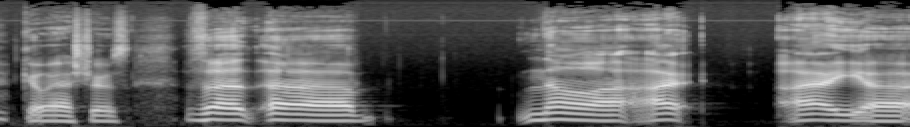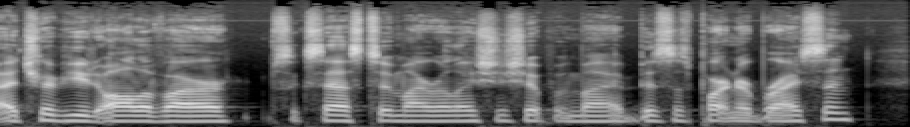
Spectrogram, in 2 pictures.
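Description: A man speaks with a Texan accent at a fairly high pitch. His intonation is monotone and flat. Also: moderate pace. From Southeast Texas (Bridge City). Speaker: architect / designer. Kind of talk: casual interview.

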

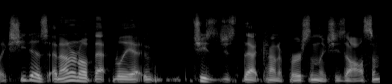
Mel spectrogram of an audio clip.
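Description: A man with a dark, mellow tone and very wide pitch swings. The sound is dry and close, with no echo. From Hawaii. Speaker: actor and TV narrator. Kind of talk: casual chat.

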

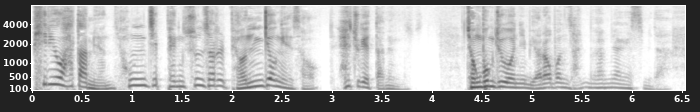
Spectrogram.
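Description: Pitch swings very widely as a man speaks at a fairly high pitch. He keeps a moderate pace against a quiet background. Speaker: investigative journalist. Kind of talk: casual chat.

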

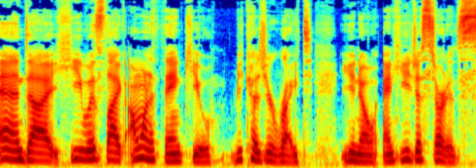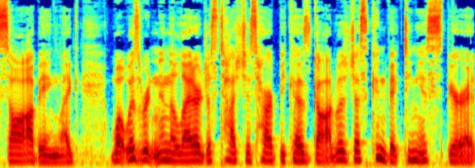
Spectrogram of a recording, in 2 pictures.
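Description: A speaker with a Canadian accent talks at a fairly quick pace, with vocal fry and ordinary pitch variation. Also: woman, fairly low pitch for a woman. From Calgary, Canada. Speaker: ministry outreach volunteer. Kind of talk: radio interview. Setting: radio studio.

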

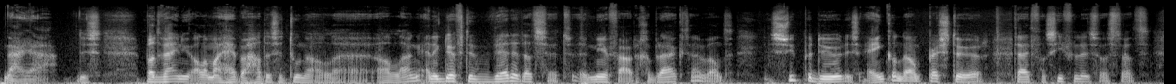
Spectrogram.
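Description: Lively intonation at a moderate pace, over noticeable background noise. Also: man. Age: 60s. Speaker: shop co-founder. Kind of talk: recorded interview.

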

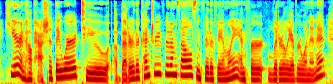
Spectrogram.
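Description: Against a very clean recording with a silent background, a woman talks at a fairly quick pace with hardly any pauses and very wide pitch swings. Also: medium pitch for a woman. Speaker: intern. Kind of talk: casual chat.

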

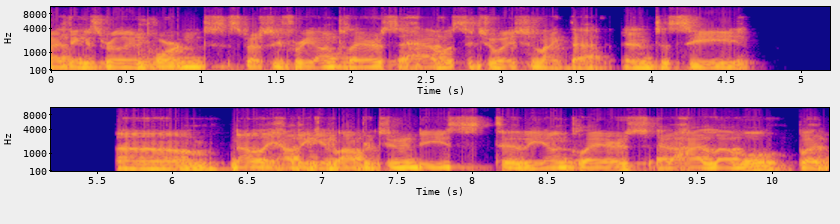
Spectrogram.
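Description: With an American accent and an unremarkable speaking voice, a man talks at a fairly quick pace with a fairly low pitch and ordinary pitch variation. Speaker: professional basketball player. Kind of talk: interview.

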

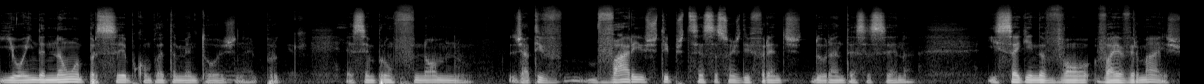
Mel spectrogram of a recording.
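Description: A man with a dark, mellow tone and a fairly low pitch speaks at a moderate pace with fairly even intonation on a very clean recording with a silent background. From Mozambique. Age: 20s. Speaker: actor. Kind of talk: interview.

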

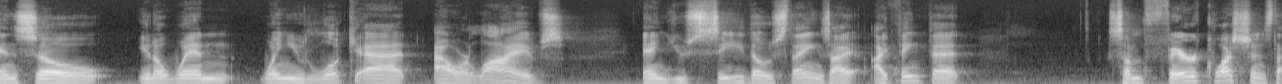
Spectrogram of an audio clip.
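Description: A man speaks in a normal speaking voice. His pitch is medium and his intonation fairly even. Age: 40s. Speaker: pastor. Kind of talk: casual chat.

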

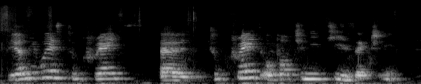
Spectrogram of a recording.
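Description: Speaking with a French accent, a woman uses a high pitch with very wide swings and a fairly quick pace. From France. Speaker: advertising agency CEO. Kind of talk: interview.

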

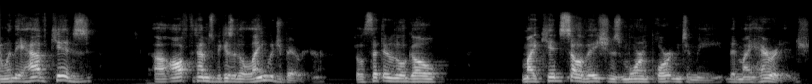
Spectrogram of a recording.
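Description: A man speaks fairly quickly in an ordinary speaking voice. His pitch is medium, with ordinary pitch variation. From US (Romanian immigrant family). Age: 30s. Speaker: traveling minister. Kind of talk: casual chat.

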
